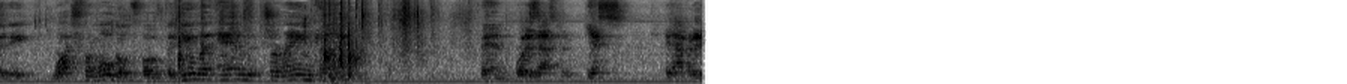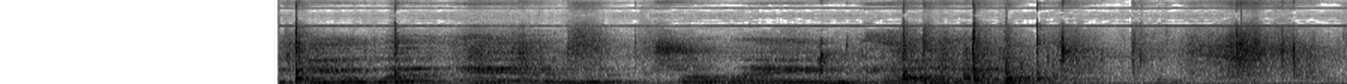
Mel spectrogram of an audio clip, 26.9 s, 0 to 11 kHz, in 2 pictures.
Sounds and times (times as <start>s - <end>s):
Speech: 0.0s - 3.5s, 4.8s - 7.1s.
